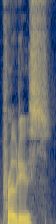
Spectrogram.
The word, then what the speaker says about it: produce: so it's yes the if the emphasis is on the second syllable it's the verb and the noun gets the emphasis on the first so produce produce you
